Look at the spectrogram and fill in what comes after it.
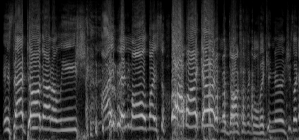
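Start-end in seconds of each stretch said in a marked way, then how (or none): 0.0-4.4 high, loud panicked holler, building to a shriek; drawn-out, hammed-up yelling; mock screaming. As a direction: imitate her overblown alarm at a dog. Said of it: "Yeah, she's screaming".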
